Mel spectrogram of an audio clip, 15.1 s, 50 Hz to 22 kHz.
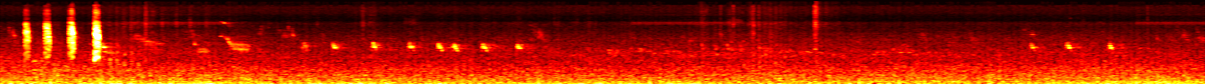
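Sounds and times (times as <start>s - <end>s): birds clicking: 0.2s - 2.0s.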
